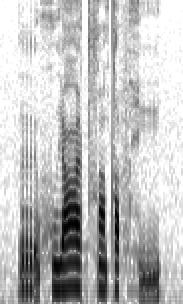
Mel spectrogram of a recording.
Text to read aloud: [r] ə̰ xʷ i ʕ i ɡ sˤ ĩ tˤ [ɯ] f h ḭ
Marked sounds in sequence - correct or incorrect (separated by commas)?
correct, incorrect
